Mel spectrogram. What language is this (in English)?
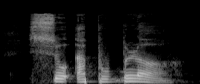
Gen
